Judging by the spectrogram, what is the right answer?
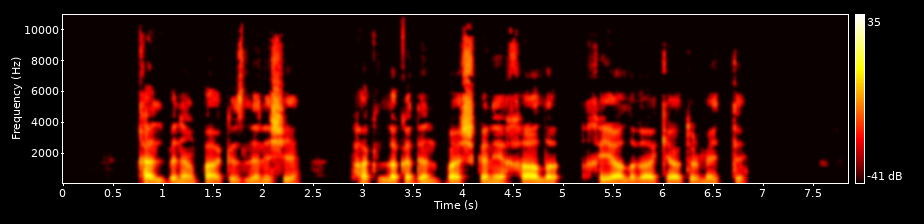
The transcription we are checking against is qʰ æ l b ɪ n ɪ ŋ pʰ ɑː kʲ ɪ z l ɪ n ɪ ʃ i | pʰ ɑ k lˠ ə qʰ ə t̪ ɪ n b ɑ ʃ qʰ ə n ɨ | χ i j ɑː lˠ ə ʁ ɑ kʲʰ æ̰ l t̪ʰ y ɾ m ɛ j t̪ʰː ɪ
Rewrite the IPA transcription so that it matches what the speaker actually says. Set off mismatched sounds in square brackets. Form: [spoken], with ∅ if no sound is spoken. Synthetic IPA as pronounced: qʰ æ l b ɪ n ɪ ŋ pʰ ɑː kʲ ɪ z l ɪ n ɪ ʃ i | pʰ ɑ k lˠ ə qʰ ə [d̪] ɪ n b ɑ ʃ [q] ə n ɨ | χ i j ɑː lˠ ə ʁ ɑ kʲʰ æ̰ l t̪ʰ y ɾ m ɛ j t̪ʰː ɪ

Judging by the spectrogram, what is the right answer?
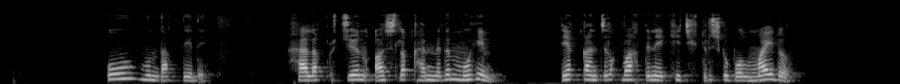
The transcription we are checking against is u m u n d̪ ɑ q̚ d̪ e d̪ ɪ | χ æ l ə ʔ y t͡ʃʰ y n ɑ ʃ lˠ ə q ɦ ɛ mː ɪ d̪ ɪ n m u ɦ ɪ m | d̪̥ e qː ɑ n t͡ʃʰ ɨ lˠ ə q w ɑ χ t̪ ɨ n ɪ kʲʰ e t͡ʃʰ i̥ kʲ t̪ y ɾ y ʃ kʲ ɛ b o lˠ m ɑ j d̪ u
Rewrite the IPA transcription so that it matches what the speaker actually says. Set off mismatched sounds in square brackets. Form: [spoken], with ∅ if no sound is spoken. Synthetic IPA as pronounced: u m u n d̪ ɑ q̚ d̪ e d̪ ɪ | χ æ l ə [q] y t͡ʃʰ y n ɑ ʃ lˠ ə q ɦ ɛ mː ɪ d̪ ɪ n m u ɦ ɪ m | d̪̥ e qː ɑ n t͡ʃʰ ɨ lˠ ə q w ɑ χ t̪ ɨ n ɪ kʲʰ e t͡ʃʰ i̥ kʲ t̪ y ɾ y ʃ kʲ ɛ b o lˠ m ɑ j d̪ u

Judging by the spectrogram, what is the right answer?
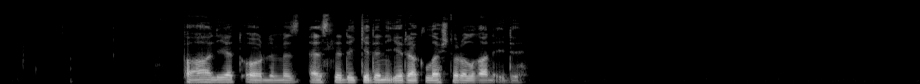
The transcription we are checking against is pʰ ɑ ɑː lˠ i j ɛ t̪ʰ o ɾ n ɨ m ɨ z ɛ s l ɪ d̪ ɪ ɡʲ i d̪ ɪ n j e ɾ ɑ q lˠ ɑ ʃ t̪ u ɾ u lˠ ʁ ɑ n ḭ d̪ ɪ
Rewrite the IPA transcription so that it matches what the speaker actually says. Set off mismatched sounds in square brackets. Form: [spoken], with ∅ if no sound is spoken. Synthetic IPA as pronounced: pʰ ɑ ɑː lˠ i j ɛ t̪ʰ o ɾ n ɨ m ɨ z ɛ s l ɪ d̪ ɪ [kʲ] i d̪ ɪ n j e ɾ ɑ q lˠ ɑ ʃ t̪ u ɾ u lˠ ʁ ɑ n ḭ d̪ ɪ

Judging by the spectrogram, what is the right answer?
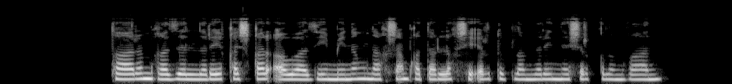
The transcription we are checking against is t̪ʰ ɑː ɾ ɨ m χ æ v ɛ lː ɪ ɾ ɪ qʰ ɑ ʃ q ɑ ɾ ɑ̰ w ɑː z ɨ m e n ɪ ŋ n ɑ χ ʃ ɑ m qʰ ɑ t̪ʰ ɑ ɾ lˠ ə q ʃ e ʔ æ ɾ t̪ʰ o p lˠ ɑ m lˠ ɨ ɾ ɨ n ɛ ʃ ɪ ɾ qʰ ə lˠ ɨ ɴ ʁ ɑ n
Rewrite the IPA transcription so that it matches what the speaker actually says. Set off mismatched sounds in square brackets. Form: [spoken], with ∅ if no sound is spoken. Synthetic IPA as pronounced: t̪ʰ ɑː ɾ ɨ m [ʁ] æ [z] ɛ lː ɪ ɾ ɪ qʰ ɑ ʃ q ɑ ɾ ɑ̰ w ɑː z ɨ m e n ɪ ŋ n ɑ χ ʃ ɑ m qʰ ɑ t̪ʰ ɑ ɾ lˠ ə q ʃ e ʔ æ ɾ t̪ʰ o p lˠ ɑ m lˠ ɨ ɾ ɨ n ɛ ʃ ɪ ɾ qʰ ə lˠ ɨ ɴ ʁ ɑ n

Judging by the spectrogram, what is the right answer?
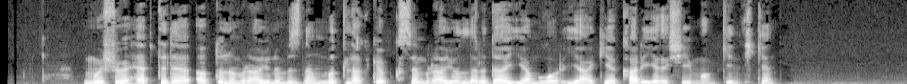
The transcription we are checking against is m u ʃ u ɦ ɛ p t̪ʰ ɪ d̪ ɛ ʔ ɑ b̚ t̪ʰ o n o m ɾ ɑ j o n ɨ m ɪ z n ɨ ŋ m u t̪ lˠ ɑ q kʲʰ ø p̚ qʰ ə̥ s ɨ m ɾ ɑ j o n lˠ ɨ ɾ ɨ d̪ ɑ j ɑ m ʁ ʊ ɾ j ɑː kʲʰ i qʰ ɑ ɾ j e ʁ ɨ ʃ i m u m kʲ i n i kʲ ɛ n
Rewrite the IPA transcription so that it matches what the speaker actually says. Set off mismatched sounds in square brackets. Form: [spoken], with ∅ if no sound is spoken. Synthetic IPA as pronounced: m u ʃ u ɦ ɛ p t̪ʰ ɪ d̪ ɛ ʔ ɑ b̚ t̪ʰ o n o m ɾ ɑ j o n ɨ m ɪ z n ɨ ŋ m u t̪ lˠ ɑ q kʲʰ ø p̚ qʰ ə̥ s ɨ m ɾ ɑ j o n lˠ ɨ ɾ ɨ d̪ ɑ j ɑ m ʁ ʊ ɾ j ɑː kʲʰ i qʰ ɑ ɾ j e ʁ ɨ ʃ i m u m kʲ i n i kʲ ɛ n

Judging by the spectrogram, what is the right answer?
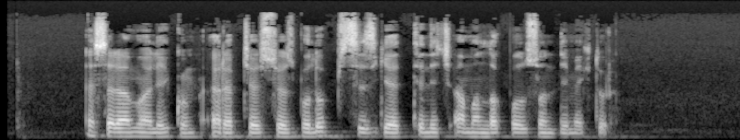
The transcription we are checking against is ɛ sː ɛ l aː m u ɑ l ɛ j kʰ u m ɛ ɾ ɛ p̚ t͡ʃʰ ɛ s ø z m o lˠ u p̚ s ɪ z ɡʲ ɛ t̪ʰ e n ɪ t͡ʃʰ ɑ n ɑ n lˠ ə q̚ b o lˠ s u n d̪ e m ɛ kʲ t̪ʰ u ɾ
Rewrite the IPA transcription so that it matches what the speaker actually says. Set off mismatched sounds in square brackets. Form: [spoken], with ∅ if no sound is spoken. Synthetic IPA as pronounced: ɛ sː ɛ l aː m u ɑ l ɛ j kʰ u m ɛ ɾ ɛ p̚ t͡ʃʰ ɛ s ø z [b] o lˠ u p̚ s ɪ z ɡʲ ɛ t̪ʰ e n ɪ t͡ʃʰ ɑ [m] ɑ n lˠ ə q̚ b o lˠ s u n d̪ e m ɛ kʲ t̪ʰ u ɾ

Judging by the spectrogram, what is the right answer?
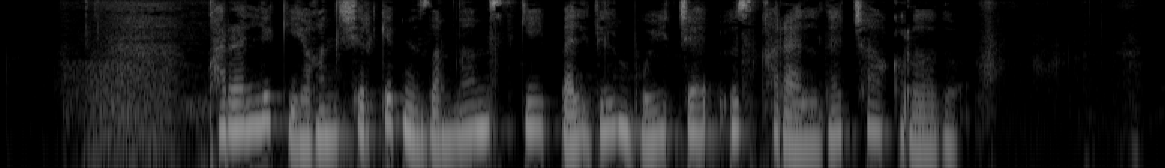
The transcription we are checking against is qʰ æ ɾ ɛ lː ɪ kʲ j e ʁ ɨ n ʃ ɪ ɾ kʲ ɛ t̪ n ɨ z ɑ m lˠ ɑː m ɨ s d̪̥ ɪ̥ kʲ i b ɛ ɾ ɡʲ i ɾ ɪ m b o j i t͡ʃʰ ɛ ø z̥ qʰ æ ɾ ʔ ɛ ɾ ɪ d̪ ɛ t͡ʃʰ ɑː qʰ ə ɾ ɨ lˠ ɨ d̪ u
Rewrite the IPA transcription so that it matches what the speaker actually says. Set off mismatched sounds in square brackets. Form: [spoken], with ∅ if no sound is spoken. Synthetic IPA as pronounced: qʰ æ ɾ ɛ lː ɪ kʲ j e ʁ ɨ n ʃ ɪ ɾ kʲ ɛ t̪ n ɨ z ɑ m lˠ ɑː m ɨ s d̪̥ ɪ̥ kʲ i b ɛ [l] ɡʲ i [l] ɪ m b o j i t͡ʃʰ ɛ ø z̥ qʰ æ ɾ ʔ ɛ [l] ɪ d̪ ɛ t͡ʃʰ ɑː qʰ ə ɾ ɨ lˠ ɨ d̪ u

